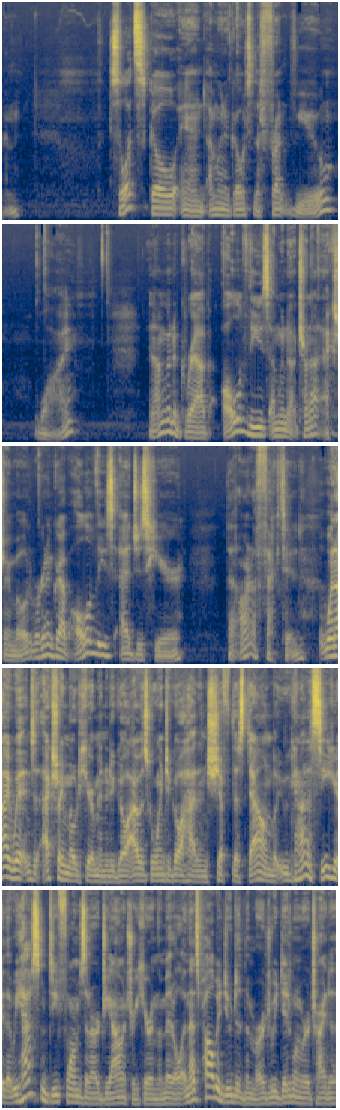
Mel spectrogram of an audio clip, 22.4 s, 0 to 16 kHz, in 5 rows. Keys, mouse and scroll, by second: 0.3-1.4 middle drag, 1.4 scroll down 2, 2.9 click, 4.9 click, 5.8-7.0 drag, 7.3 click, 8.5 click, 9.3 click, 10.9-12.3 middle drag, 12.5-13.0 scroll up 2, 13.0 middle click, 13.2 scroll up 1, 14.4-14.8 scroll down 2, 14.8 middle click, 15.5 middle click, 16.6 middle click, 17.1-17.5 scroll up 3, 17.7 shift+middle click, 18.4-18.7 scroll up 2, 18.7 middle click, 19.7-21.3 middle drag, 22.0 click.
